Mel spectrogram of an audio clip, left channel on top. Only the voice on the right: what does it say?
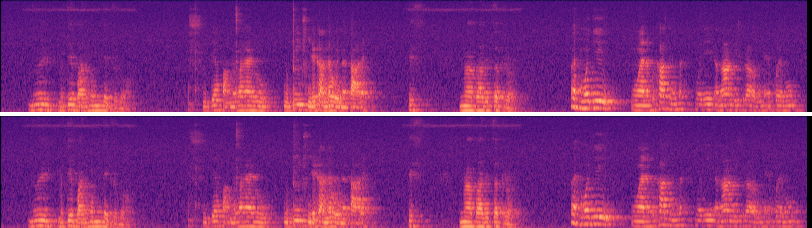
ꯅꯣꯏ ꯃꯇꯦꯡ ꯄꯥꯡꯅꯕ ꯃꯤ ꯂꯩꯇ꯭ꯔꯕꯣ?
ꯏꯁ ꯏꯃꯥ ꯏꯄꯥꯗꯤ ꯆꯠꯇ꯭ꯔꯣ?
